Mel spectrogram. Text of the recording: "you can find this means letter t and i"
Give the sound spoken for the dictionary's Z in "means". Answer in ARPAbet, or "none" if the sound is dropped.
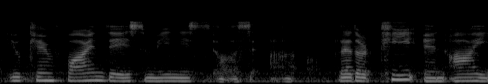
S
